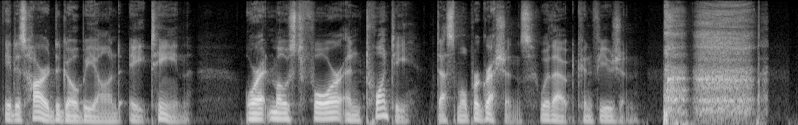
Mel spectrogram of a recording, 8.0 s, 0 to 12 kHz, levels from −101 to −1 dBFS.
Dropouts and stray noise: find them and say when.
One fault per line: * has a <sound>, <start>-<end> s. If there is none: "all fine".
* has a breath, 6.6-7.7 s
